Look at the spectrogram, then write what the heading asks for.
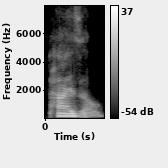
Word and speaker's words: piezo: But it's real interesting to me to know that this is attached to, I might have said piezo, but I think it's pronounced piezo, Piezo.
